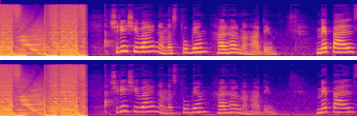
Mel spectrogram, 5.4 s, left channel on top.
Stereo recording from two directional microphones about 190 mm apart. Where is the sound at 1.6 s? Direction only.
40° left (ahead or behind).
